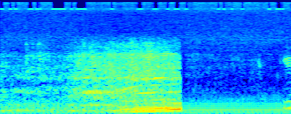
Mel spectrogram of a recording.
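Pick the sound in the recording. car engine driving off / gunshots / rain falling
car engine driving off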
